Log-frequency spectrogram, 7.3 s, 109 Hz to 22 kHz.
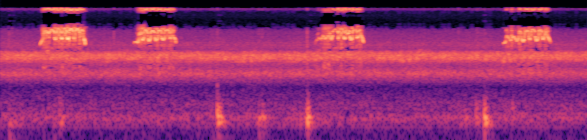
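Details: Owl chicks eating a big meal on 27 March 2020: four harsh, hissing bursts of about half a second each, roughly every second or two, over a steady electrical hum, with soft low knocks between.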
